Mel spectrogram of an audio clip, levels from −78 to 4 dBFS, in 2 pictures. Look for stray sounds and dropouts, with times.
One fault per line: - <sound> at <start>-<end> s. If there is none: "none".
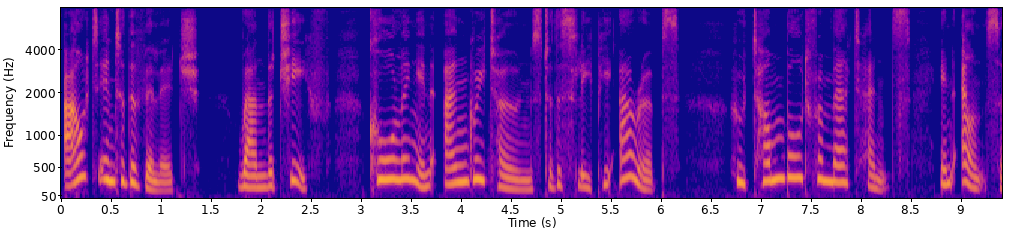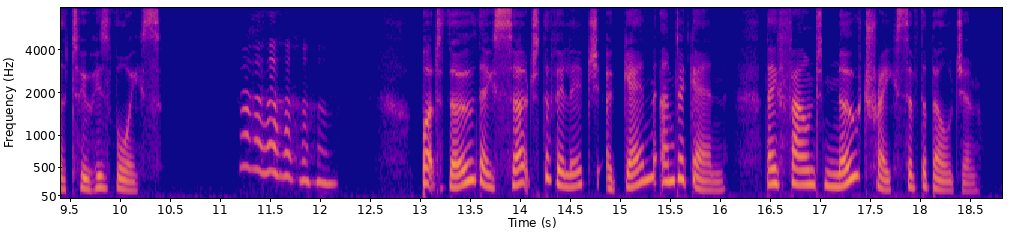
- laugh at 11.2-12.2 s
